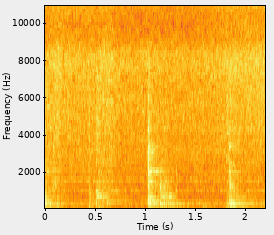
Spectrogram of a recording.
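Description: Mushrooms cooking in oil in a pot give a steady close sizzle, with a few brief stirring scrapes over the top.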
